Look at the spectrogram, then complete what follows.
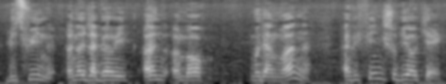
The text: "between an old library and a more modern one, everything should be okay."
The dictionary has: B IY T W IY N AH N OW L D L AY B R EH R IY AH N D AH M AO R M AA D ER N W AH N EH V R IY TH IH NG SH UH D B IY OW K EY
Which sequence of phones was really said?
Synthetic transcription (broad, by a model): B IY T W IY N AH N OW D L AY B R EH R IY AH N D AH M AO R M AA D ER N W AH N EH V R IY F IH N SH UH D B IY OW K EY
